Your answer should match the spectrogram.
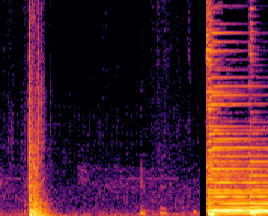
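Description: A single thump against a car about a quarter second in, then faint small knocks; near the end, acoustic guitar strumming cuts in suddenly and loudly.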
